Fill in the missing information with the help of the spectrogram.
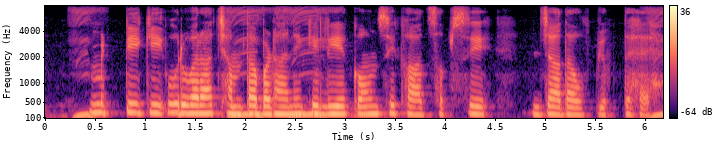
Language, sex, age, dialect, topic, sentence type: Hindi, female, 41-45, Garhwali, agriculture, question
